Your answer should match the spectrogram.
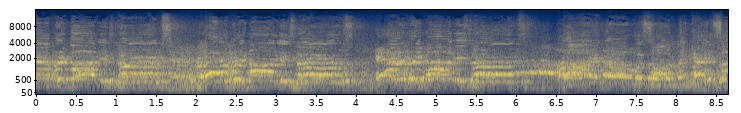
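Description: A crowd of people singing a song together, many voices holding and gliding between sustained notes, with a brief dip about four seconds in before the singing picks up again.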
